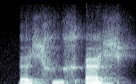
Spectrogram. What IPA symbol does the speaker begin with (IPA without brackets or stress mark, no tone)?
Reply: ɛ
